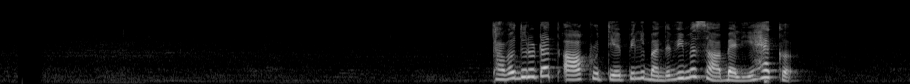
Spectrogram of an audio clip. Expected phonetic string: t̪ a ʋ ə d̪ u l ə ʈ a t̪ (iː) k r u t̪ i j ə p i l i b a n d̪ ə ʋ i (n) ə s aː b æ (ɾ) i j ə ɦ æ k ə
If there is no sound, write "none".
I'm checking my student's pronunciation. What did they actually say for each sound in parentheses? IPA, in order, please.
aː, m, l

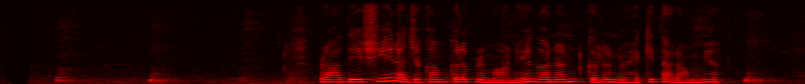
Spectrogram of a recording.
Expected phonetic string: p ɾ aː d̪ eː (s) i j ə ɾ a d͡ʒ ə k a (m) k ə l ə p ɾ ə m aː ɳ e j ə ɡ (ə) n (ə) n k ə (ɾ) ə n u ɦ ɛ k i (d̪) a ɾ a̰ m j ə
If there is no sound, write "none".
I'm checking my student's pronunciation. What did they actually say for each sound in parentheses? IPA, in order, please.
ʃ, m, a, a, l, t̪

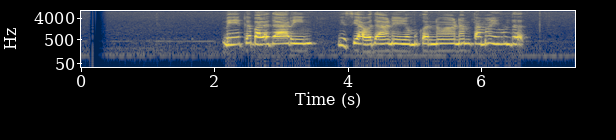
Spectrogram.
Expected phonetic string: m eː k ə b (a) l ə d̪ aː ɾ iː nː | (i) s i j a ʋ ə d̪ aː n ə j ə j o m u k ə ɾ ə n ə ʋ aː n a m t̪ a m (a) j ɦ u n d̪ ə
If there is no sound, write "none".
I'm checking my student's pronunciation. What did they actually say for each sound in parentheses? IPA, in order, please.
a, i, a

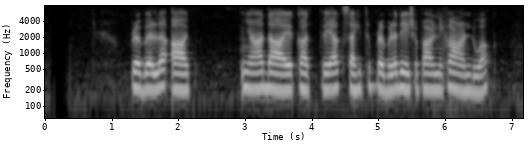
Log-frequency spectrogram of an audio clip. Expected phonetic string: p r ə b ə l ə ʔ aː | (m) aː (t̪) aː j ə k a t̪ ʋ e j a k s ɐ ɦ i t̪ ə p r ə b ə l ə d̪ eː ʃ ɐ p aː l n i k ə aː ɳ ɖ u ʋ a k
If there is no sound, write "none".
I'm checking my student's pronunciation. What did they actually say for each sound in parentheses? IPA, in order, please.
ɲ, d̪

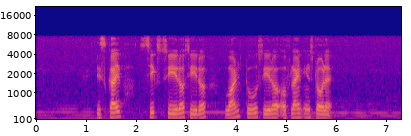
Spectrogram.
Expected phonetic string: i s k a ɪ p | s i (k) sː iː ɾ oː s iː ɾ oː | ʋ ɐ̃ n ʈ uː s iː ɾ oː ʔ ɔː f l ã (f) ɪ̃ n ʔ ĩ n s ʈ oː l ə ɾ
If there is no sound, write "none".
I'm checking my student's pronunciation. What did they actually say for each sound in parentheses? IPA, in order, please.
k, none

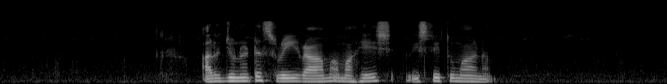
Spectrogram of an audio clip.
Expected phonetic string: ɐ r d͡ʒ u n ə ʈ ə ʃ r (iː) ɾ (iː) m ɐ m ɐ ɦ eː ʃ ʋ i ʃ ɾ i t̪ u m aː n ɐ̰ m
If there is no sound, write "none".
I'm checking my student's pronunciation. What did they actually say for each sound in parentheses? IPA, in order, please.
iː, aː

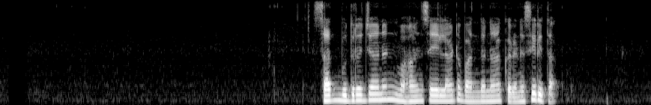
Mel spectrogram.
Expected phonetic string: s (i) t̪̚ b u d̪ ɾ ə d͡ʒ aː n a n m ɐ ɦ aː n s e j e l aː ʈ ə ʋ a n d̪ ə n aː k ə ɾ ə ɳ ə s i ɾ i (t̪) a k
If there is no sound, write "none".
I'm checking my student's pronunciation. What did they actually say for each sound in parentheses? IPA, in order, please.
a, t̪

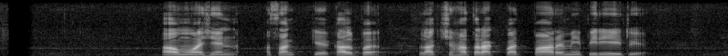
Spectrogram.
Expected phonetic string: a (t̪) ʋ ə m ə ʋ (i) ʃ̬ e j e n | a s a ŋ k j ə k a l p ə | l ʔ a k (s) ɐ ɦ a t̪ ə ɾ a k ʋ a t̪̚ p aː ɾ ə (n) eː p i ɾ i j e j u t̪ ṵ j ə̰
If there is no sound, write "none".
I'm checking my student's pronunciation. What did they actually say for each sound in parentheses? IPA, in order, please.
none, a, ʂ, m

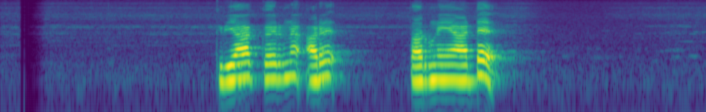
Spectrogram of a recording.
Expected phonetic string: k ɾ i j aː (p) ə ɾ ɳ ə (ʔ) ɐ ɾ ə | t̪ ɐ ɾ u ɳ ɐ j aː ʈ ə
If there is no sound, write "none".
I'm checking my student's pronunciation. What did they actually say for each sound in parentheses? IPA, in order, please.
k, ʔ

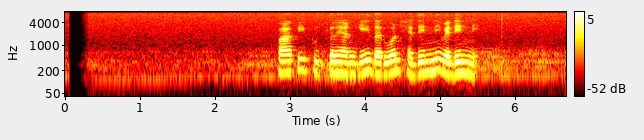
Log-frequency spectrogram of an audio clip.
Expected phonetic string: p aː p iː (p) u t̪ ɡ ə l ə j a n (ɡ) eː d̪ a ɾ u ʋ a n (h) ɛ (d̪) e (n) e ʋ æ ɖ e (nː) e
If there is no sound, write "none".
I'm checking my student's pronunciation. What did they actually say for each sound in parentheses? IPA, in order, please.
p, ɡ, h, d̪, nː, nː

